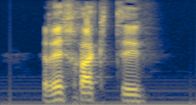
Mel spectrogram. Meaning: to refract
- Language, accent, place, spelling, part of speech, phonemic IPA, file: French, France, Lyon, réfracter, verb, /ʁe.fʁak.te/, LL-Q150 (fra)-réfracter.wav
